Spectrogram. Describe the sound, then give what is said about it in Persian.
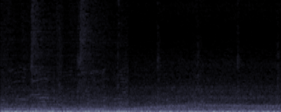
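A car engine rumbles steadily, a low, continuous drone that shifts slightly in pitch as the vehicle slows and settles to a stop in front of a juice shop. “دم یه آب میوه فروشی وایساد”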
